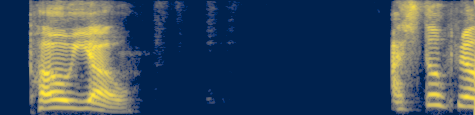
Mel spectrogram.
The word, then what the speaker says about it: pollo: Okay, put a P in front of yo-yo, and it sounds similar, just not spelled the same.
